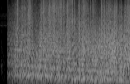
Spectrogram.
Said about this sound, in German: Es ist ein ohrenbetäubender Krach, wenn der Eurofighter über den Flugplatz Mollis donnert.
